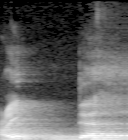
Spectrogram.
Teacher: Ta marbutah ketika waqaf maka kita ucapkan sebagaimana huruf ha, maka tampakkan sifat rakhawahnya. Alirkan bunyi ha-nya.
